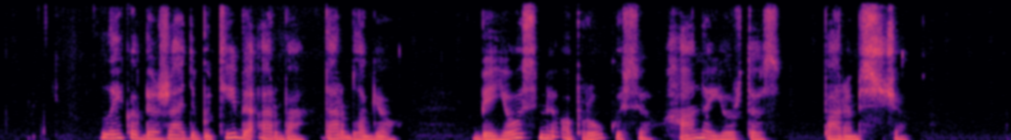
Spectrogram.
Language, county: Lithuanian, Kaunas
